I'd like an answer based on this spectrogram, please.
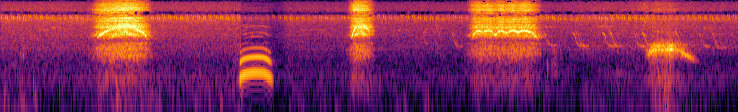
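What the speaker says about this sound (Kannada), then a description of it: "ನವಿಲು ನೋಡಿ ಗಾಯ್ಸ್, ಎಷ್ಟು ಚೆನ್ನಾಗಿದೆಯೋ." Peacock calling outdoors near a grandmother's village home, several loud, ringing calls spaced a second or so apart, with quieter chirps from other birds between them.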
